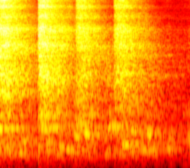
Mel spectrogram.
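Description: Métro train's sliding doors being pulled open by hand, with four short, loud rushes of noise about half a second apart.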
